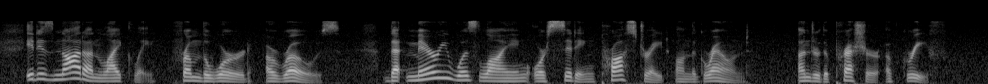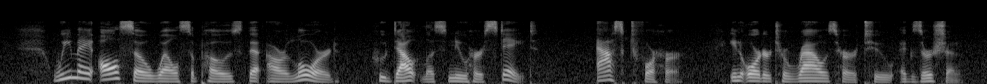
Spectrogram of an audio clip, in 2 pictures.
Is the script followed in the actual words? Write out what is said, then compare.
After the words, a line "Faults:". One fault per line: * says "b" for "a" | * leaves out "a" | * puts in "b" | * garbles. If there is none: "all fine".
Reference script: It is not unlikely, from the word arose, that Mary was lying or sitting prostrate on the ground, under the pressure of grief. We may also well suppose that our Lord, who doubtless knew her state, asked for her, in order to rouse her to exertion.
It is not unlikely, from the word arose, that Mary was lying or sitting prostrate on the ground, under the pressure of grief. We may also well suppose that our Lord, who doubtless knew her state, asked for her, in order to rouse her to exertion.
Faults:
all fine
